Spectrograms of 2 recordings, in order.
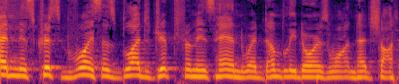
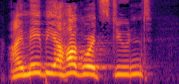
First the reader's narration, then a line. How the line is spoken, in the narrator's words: Hagrid paused angrily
